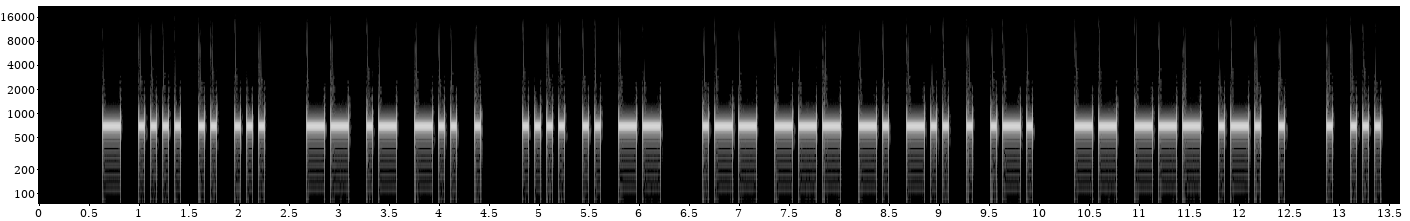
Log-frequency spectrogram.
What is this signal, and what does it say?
Morse code, heard as a keyed tone, about 20 wpm, 700 Hz. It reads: THIS MADE HIM WONDER MORE ES
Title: Sentences from Top 500 Words and Abbreviations 20wpm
